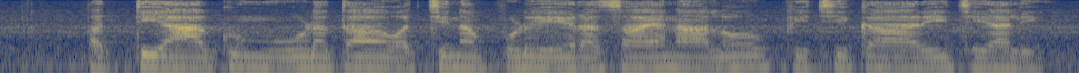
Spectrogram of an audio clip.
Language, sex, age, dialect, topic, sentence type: Telugu, female, 18-24, Telangana, agriculture, question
